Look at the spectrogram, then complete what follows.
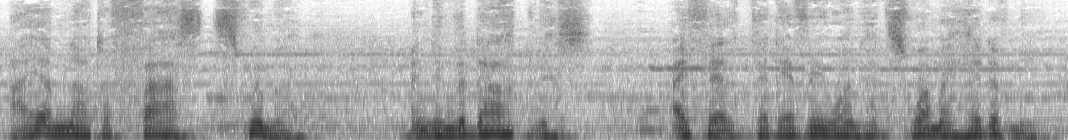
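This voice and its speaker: An actor playing a solemn island boatman, narrating his ordeal at sea in measured, formal, deliberate words for a radio drama. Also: medium pitch, lightly acted. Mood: grave, measured. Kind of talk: dramatic first-person narration for radio theater. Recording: radio drama with music underscore.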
